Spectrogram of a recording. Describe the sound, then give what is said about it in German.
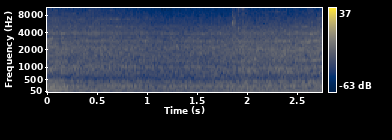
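A tractor engine rumbles past, a steady, heavy low-pitched drone with a throbbing mechanical hum that holds fairly loud for the whole few seconds, with no voices. “äh, Trecker, Trecker, Trecker.”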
